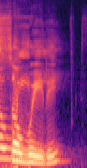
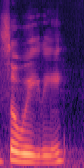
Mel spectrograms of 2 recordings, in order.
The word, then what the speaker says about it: Saweetie: Do you know a Sweetie fan? We even saying her name wrong. We've been sitting Saweetie. Up here this whole time, Sweetie. – Right, Sweetie. – It's Saweetie. – Saweetie.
